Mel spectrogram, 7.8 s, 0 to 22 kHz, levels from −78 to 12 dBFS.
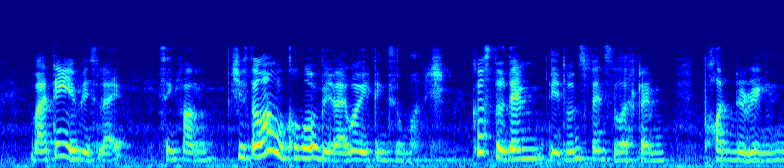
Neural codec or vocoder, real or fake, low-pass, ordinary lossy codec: codec, 16 kHz, 4 kbps, FunCodec, trained on Chinese and English, 50 frames a second; fake; 7.2 kHz; none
